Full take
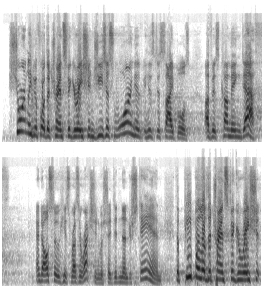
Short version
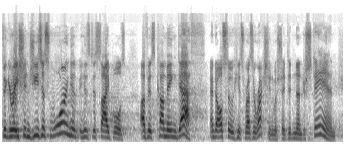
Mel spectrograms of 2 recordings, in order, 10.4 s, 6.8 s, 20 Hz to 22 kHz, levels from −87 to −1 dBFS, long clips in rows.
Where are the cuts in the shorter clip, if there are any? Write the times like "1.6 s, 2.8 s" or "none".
4.1 s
